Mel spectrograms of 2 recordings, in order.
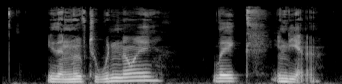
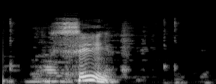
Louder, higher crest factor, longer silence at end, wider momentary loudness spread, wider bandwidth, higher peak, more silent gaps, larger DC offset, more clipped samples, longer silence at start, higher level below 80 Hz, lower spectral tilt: second, -18 LUFS vs -14 LUFS; about the same, 16 dB vs 16 dB; about the same, 0.25 s vs 0.35 s; second, 14 LU vs 20 LU; first, 16 kHz vs 9.6 kHz; about the same, -2 dBFS vs -2 dBFS; neither; neither; neither; about the same, 0.1 s vs 0.1 s; about the same, -46 dBFS vs -50 dBFS; first, -5.5 dB/octave vs -4 dB/octave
